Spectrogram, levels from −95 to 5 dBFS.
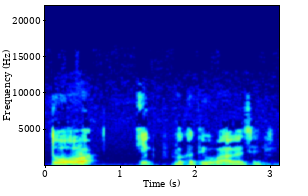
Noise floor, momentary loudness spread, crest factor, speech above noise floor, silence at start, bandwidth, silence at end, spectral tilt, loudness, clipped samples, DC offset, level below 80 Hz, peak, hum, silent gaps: -63 dBFS; 15 LU; 22 dB; 31 dB; 0.1 s; 13 kHz; 0.1 s; -4 dB/octave; -33 LUFS; under 0.1%; under 0.1%; -64 dBFS; -12 dBFS; none; none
